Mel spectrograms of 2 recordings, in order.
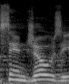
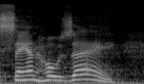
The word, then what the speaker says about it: San Jose: Because out in California, if it has a J on the front of it, they pronounce it with an H sound. So it's actually San Jose. I don't want you to go out there and get treated like an outsider because you don't know how to say the names and the words right. It's not San Jose. It's San Jose."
